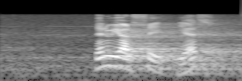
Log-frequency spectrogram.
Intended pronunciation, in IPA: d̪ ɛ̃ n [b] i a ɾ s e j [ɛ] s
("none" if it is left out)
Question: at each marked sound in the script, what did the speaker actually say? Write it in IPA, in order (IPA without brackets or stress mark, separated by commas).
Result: w, ɛ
